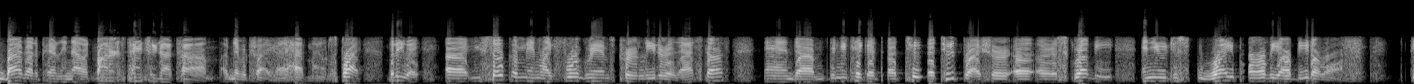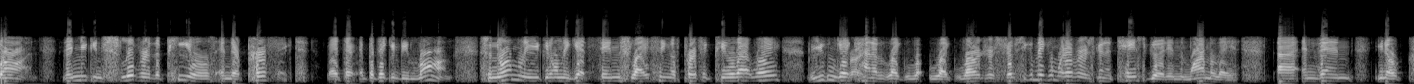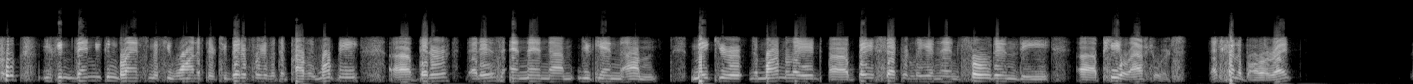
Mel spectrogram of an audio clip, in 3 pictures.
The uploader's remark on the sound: This week’s holiday episode of Cooking Issues is hosted remotely by phone.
